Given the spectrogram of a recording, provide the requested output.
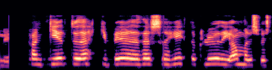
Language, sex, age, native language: Icelandic, female, 12, Icelandic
